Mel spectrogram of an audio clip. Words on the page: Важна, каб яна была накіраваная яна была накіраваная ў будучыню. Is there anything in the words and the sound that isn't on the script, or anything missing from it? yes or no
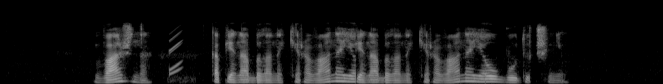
yes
